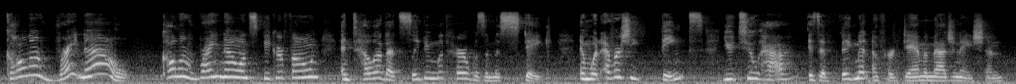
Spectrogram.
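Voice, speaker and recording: Hurt, demanding lover, lively high voice. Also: female voice, normal speed, hardly any pauses, slight background noise. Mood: indignant, demanding. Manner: indignant, insistent, emotionally guarded. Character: hurt, demanding younger woman in love with brother's best friend. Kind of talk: contemporary audio drama acting. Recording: music under the voice.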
